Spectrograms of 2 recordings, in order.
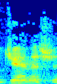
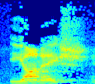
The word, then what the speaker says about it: Jannes: We pronounce them Jannes and Jambres, Iannes and Iambres.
